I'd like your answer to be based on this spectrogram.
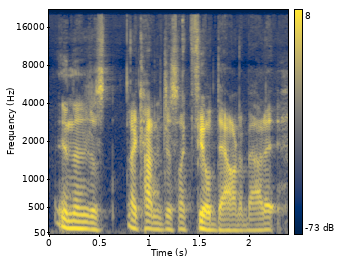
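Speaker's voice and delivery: usual speaking voice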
